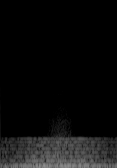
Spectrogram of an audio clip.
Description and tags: Alien Breath
I dunno, just a weird little alien noise.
